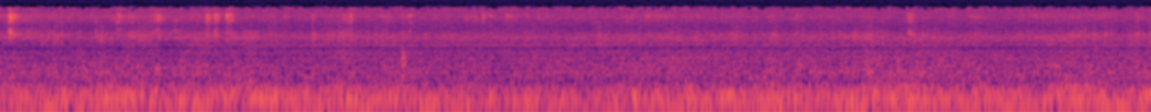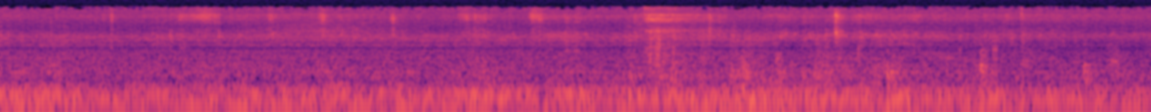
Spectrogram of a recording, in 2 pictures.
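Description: Steady low rumble of a moving train, heard from inside the carriage, with a few faint clicks and a short hiss about two-thirds of the way through.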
